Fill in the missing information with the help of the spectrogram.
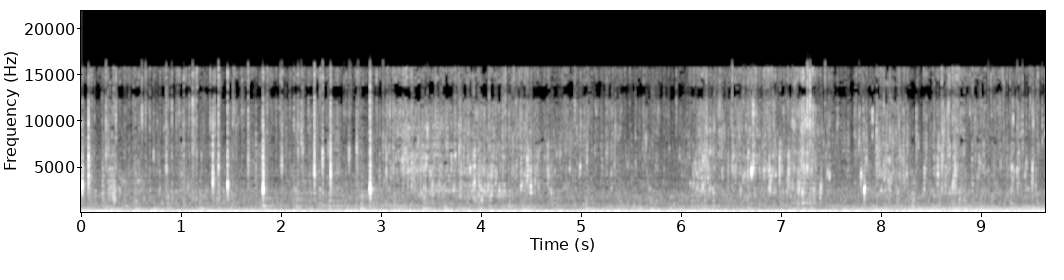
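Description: Tap water running in a stream into a basin, splashing over hands being rubbed and rinsed under it, with scattered small splashes. Background music plays underneath.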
